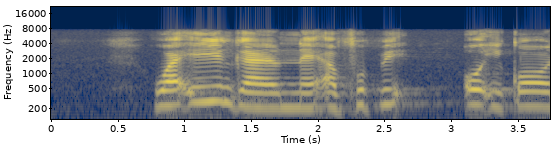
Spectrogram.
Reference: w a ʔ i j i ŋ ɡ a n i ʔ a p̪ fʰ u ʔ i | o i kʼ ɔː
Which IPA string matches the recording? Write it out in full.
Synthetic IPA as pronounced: w a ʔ i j i ŋ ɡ a n ɛ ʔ a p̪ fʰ u p i | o i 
